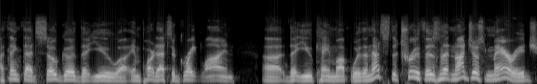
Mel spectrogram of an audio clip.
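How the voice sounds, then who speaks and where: Against a quiet background, a man with a fairly high pitch talks at a moderate pace in an unremarkable speaking voice, with ordinary pitch variation and a dry, close sound with no echo. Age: 60s. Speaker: pastor and podcast host. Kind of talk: casual interview chat.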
